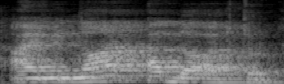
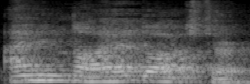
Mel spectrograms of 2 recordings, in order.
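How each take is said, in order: First: Slow "I'm not a doctor" with the T kept; careful pronunciation. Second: "not a" joined as "nora" in "I'm not a doctor"; fast linked pronunciation. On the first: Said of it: "Se eu for falar isso aqui rápido". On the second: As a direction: flap the T linking "not a". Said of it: "falar isso aqui rápido, vai virar". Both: Shown as a demonstration.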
